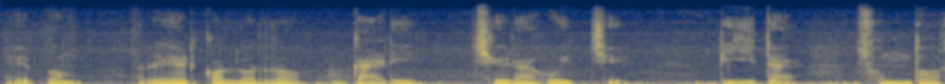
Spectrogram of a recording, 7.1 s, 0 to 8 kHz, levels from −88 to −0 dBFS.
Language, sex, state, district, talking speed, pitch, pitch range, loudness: Odia, male, Odisha, Khordha, 75 wpm, 105 Hz, 100-115 Hz, -16 LUFS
